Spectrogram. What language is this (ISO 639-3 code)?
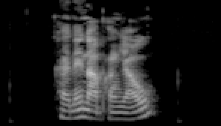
yue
